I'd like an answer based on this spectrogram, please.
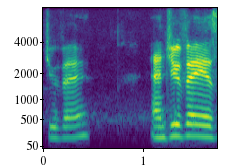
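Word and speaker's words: J'ouvert: I want to say it's spelled J comma not comma apostrophe Ouvert, if I'm not mistaken, but it's pronounced Juve.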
